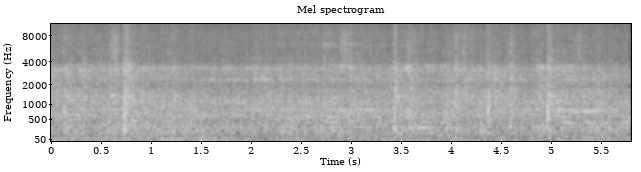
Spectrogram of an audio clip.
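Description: A diesel-hauled passenger train running, heard from an open coach window: a steady rumble of the coaches on the track with an occasional sharp wheel click over rail joints, and the locomotive's engine running steadily ahead.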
